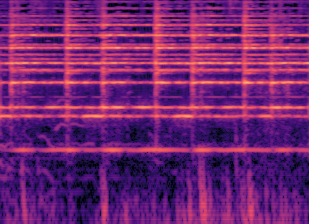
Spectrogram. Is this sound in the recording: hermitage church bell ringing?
yes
